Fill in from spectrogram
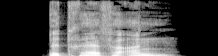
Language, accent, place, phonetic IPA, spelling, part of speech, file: German, Germany, Berlin, [bəˌtʁɛːfə ˈan], beträfe an, verb, De-beträfe an.ogg
- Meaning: first/third-person singular subjunctive II of anbetreffen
